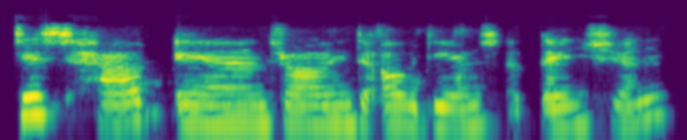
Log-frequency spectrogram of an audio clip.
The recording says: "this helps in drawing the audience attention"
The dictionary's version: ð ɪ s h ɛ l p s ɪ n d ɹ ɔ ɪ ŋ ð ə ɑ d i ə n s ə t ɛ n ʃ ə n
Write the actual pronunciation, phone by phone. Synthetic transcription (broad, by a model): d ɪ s h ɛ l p ɪ n d ɹ ɔ ɪ ŋ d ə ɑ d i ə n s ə t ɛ n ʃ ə n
